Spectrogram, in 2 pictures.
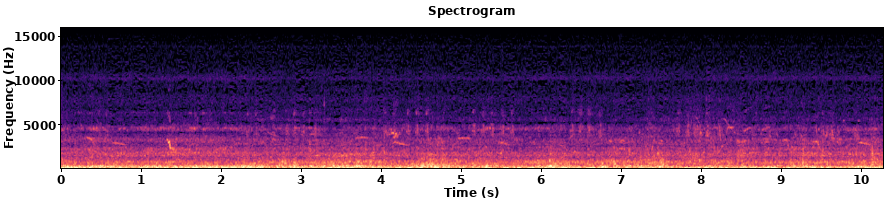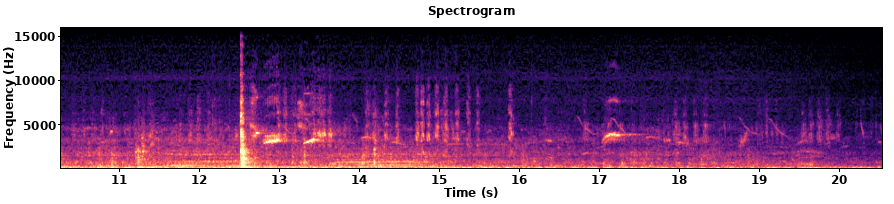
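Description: Diesel-hauled passenger train rumbling steadily along the track as it moves away, the sound slowly fading. A single sharp click about halfway through.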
